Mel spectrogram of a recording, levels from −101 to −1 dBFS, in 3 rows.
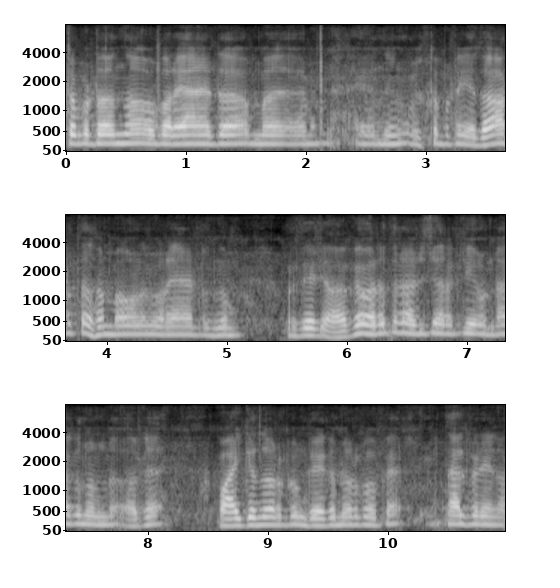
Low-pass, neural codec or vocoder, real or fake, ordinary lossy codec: none; codec, 16 kHz, 4.8 kbps, FACodec; fake; none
